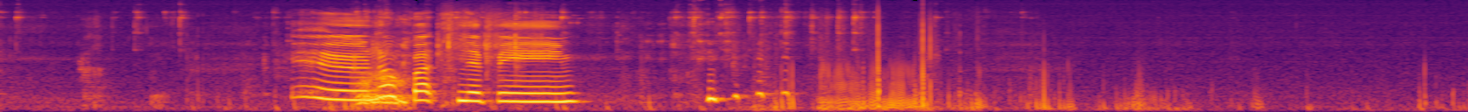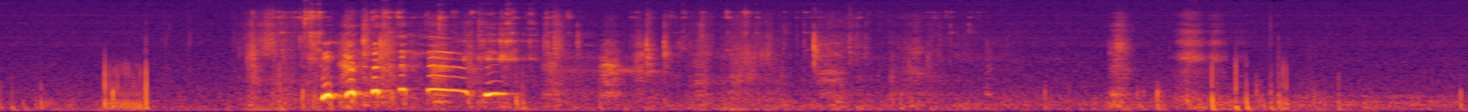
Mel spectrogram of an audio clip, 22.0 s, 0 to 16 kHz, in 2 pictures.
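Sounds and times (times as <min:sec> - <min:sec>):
scuffling and paw claws clicking: 0:00.0 - 0:07.9, 0:12.8 - 0:18.6
puppy yelping and whining: 0:02.5 - 0:03.1.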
